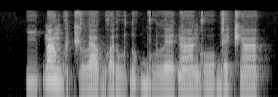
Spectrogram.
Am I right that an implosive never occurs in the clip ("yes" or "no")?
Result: no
